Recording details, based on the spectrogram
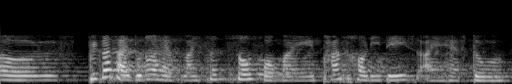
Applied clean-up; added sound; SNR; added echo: none; none; none; reverberation time 1.9 s.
